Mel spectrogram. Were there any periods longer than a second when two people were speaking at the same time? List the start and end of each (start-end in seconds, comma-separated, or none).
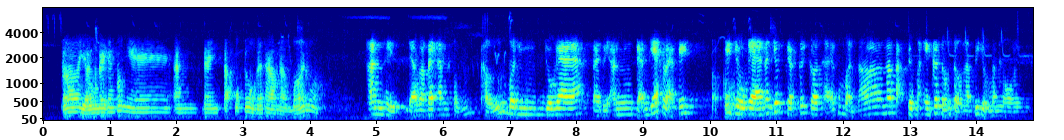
none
